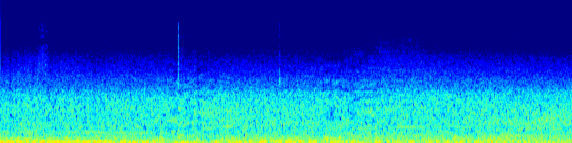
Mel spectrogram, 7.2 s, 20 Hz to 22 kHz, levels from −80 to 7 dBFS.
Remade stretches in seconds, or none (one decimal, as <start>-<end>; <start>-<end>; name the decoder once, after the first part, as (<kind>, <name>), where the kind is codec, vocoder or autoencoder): 2.1-2.7 (codec, SNAC); 4.0-4.7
